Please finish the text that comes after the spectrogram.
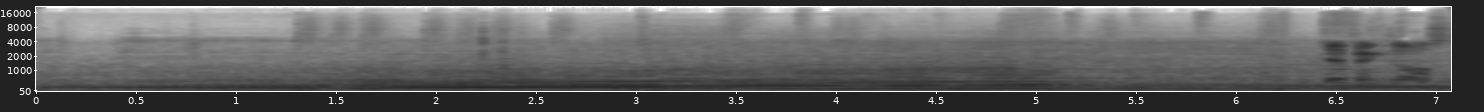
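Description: A BMW M2 G87 fitted with MAD front-mount intakes revs up from idle, climbs in pitch, holds, then drops back. The exhaust sounds loud and close, with faint clicks near the end.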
